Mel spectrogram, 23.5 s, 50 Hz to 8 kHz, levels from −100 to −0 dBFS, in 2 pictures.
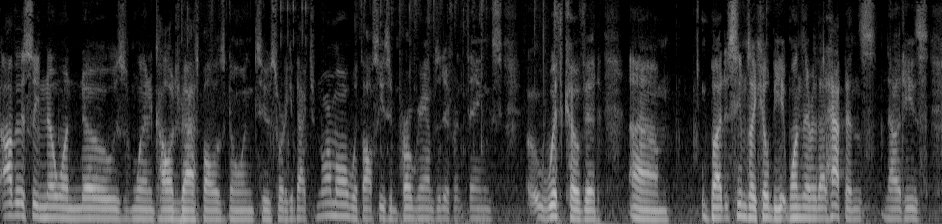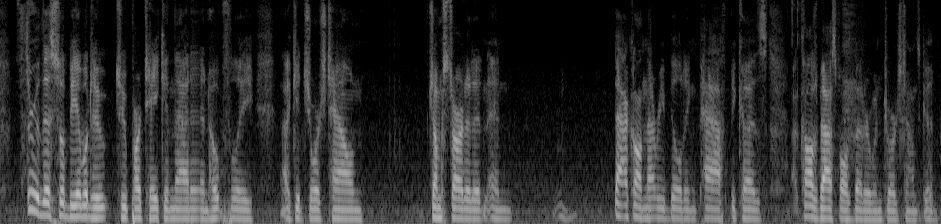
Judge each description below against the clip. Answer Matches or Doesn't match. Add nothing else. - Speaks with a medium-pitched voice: Doesn't match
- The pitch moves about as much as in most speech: Doesn't match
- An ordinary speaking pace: Matches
